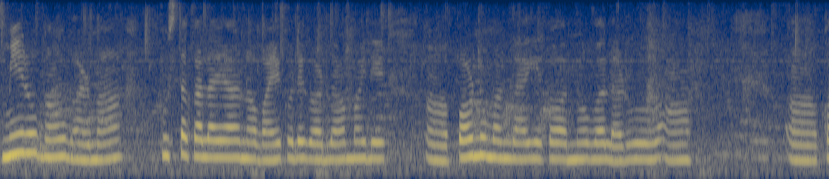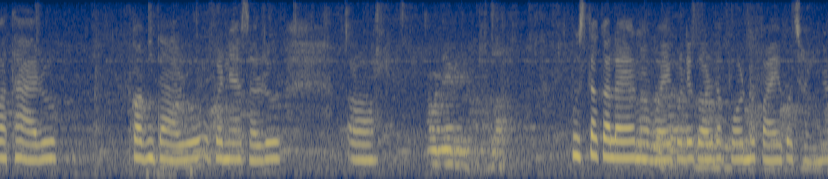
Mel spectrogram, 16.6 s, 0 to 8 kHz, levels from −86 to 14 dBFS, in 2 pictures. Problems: constant background noise, continuous background conversations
